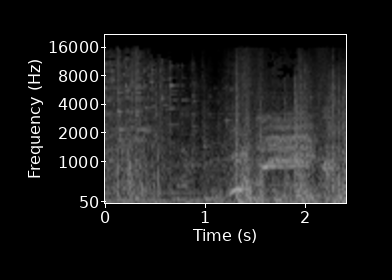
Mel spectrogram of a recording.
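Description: Film fight-scene soundtrack: crashing and breaking of material over a music score, with a loud yell about a second and a half in.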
